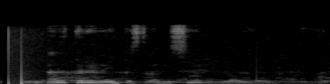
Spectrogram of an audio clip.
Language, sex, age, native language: Icelandic, female, 50-59, Icelandic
